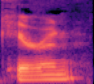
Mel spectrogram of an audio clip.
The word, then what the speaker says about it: Charon: Which is very reminiscent of, do you pronounce it Karen? Yeah. Karen, yeah. I've heard both.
